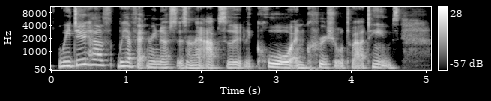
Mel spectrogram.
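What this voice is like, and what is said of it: Australian accent. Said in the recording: “I'm from Australia, as you can probably tell before my accent”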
